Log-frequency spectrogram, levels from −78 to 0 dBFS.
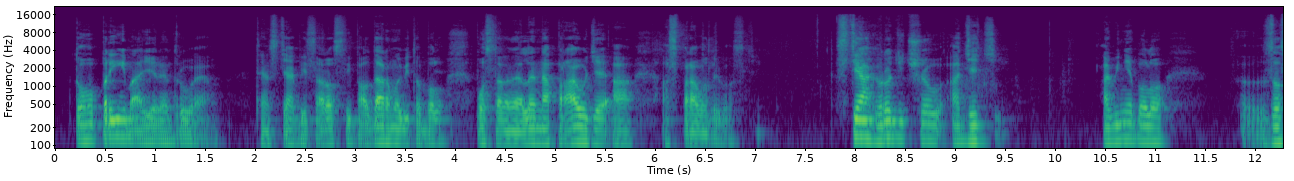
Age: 40-59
